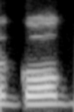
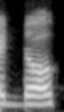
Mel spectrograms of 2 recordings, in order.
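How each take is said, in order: First: गॉग with G replacing the D of dog; child's assimilation error. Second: Said in the usual way. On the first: Retold or imitated. Lecturer shows a child's assimilation, गॉग with G for D. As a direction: say dog as गॉग, G at both ends. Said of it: "डॉग की जगह गॉग बोल रहा है". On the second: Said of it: "डॉग की जगह गॉग".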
